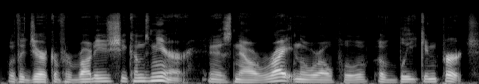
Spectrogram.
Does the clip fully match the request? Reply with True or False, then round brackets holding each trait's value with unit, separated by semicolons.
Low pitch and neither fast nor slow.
False (115 Hz; 250 wpm)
